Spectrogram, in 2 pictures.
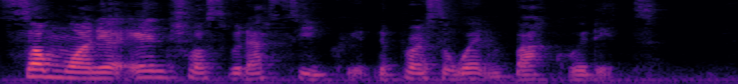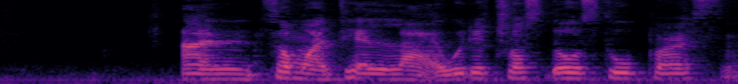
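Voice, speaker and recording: A woman speaks with a Jamaican accent at a moderate pace. Her voice is very deep and low, with ordinary pitch variation. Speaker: vlogger. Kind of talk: casual live chat with viewers.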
